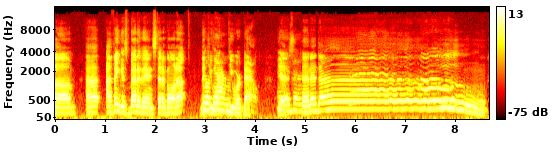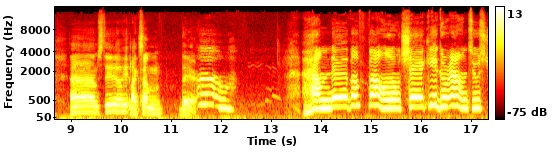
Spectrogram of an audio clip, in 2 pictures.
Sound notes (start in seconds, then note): 4.7 both vocalizing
